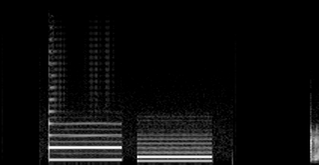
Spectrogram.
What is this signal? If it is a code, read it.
Aircraft SELCAL, heard as two pairs of tones. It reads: CQ-AG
